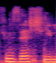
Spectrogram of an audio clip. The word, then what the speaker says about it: Füzesi: Okay, also mein Name ist Füseshi Linder. Ähm, das können außer die Ungarn vielleicht noch die Finnen, die anderen Nationen nicht unbedingt äh, komplett korrekt aussprechen.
